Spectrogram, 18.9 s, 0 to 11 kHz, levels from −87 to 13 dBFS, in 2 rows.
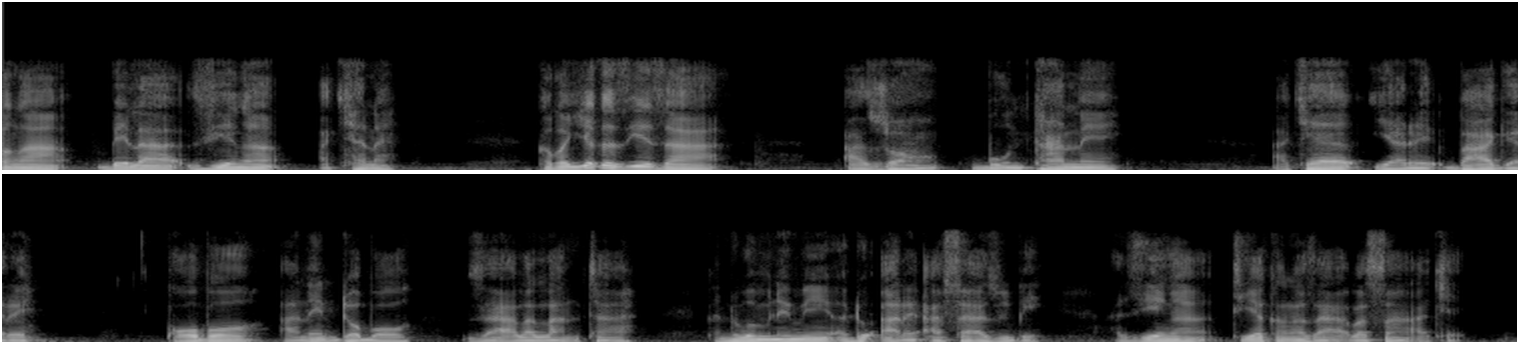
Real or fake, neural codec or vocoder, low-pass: fake; codec, 16 kHz, 4 kbps, X-Codec, HuBERT features, trained on balanced general audio; 7.2 kHz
